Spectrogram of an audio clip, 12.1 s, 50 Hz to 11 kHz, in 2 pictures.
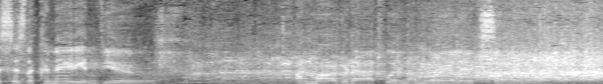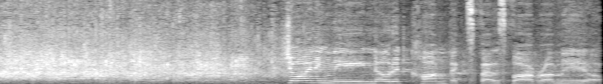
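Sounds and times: studio audience applauding: 2.8 - 9.2.

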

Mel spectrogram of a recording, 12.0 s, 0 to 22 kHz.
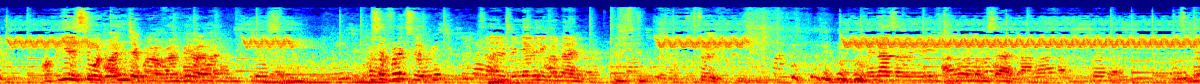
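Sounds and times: elevator alarm pulsing tone: 0.0 - 1.3, 2.4 - 3.2, 6.5 - 12.0.

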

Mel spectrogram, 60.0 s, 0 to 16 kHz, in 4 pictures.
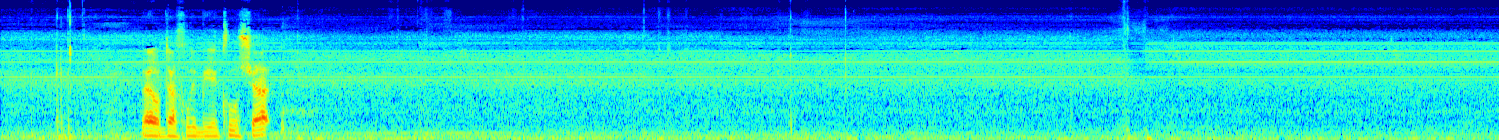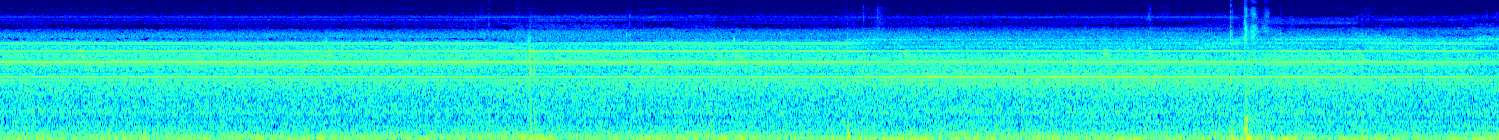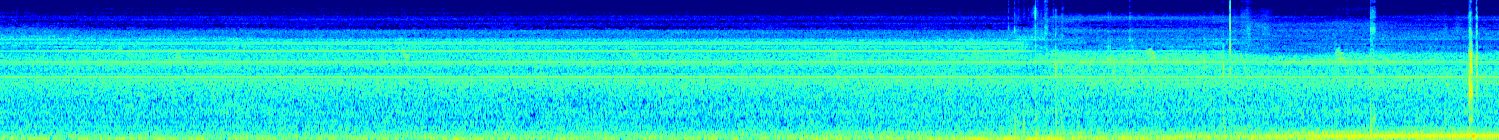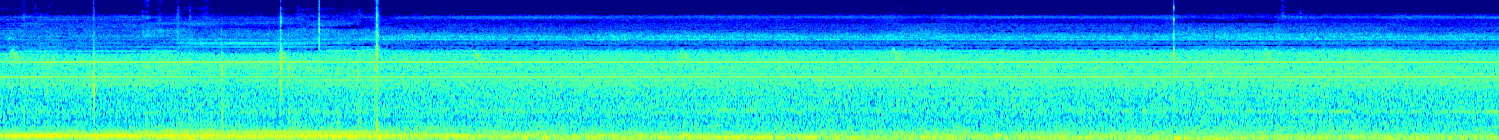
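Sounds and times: faint high-pitched whine: 0.0 - 59.9
outdoor background noise: 0.0 - 59.9.

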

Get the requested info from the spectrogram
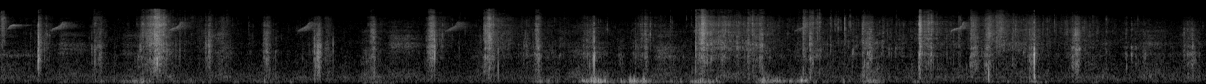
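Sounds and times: footsteps crunching on dry leaves: 0.0 - 12.0.

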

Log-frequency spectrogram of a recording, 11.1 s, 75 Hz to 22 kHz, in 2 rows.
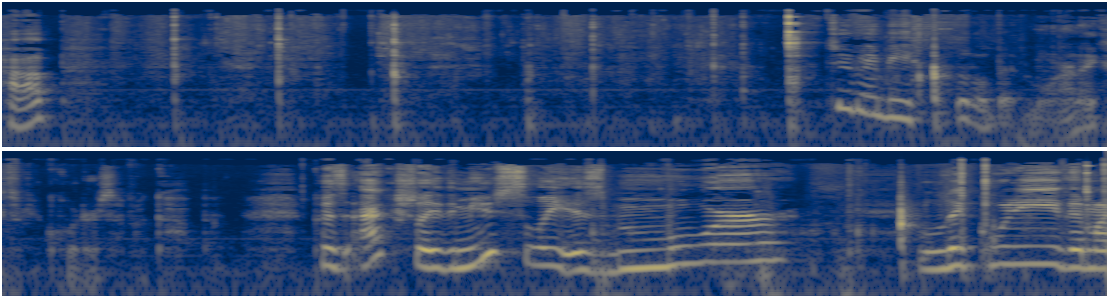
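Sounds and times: spoon stirring in bowl: 0.4 - 5.6, 9.5 - 11.0
spoon clinking against bowl: 3.6 - 4.7.

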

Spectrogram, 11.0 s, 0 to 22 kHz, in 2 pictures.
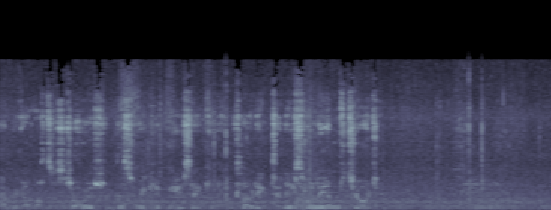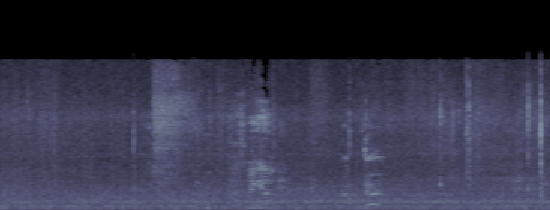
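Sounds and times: diesel engine cruising: 0.0 - 11.0.

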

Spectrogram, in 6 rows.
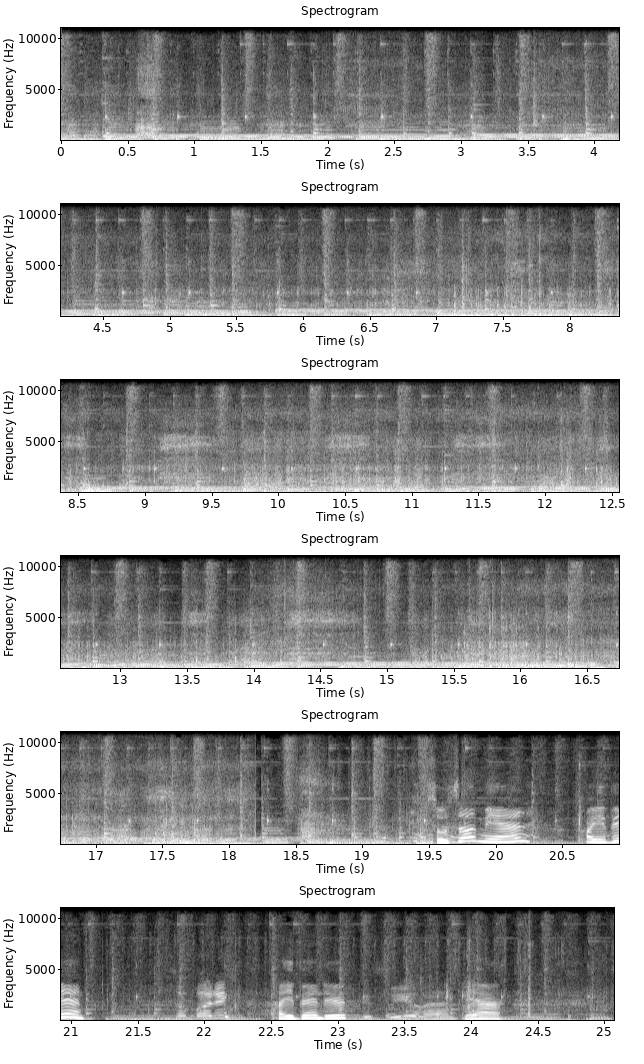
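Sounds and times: background music with steady beat: 0.0 - 25.0.

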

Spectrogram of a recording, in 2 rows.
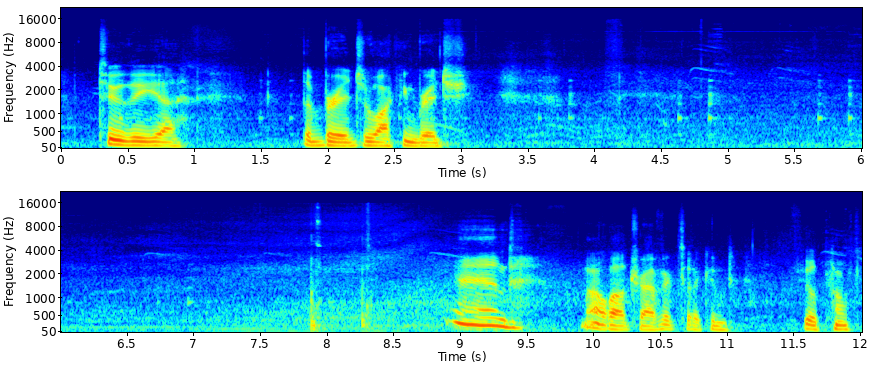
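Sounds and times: faint street ambience: 0.0 - 12.0.

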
